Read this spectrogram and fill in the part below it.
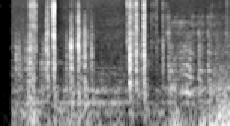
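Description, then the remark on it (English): A car starts up after a few sharp clunks and rattles, then its engine settles into a steady rumble as it pulls away and drives north of the Washington Beltway. No one speaks. “I hop in the car and drive north of the Washington Beltway in search of hot air from the real world.”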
